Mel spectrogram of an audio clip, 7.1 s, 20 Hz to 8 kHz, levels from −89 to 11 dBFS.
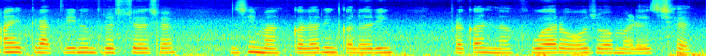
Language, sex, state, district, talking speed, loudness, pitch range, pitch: Gujarati, female, Gujarat, Valsad, 110 wpm, -17 LUFS, 210-230 Hz, 225 Hz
